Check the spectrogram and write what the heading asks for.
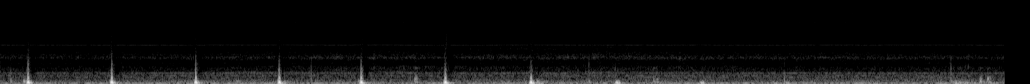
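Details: Korotkoff sounds in a practical blood-pressure demonstration using a manual sphygmomanometer zeroed beforehand and a stethoscope. Regular sharp tapping near 71 a minute, strong at first, then fading to faint and disappearing.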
